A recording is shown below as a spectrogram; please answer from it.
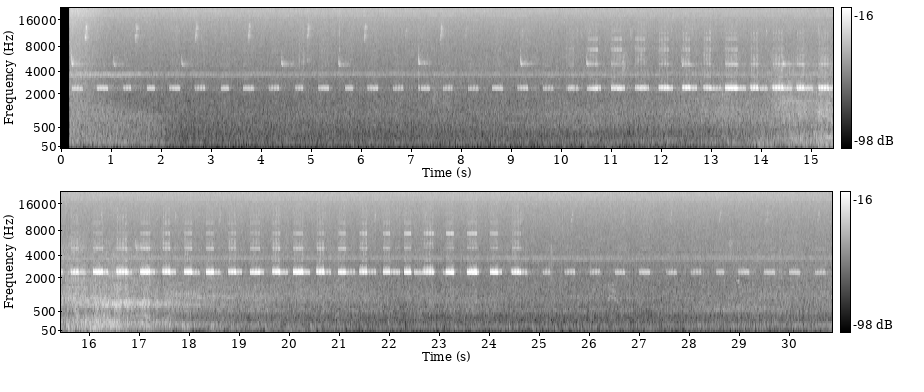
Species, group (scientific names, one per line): Oecanthus rileyi
Orthoptera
